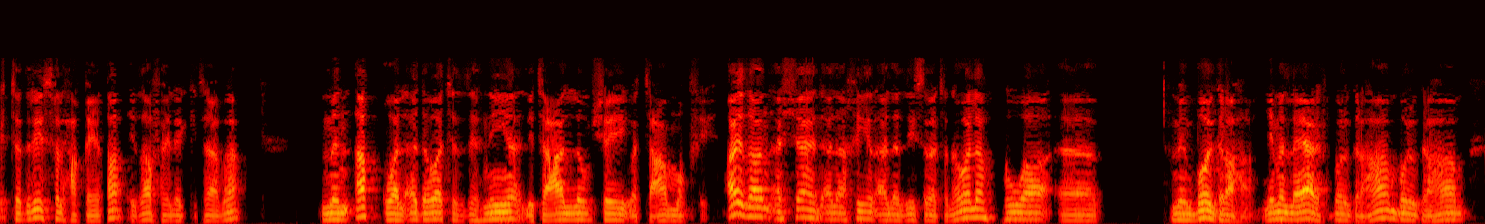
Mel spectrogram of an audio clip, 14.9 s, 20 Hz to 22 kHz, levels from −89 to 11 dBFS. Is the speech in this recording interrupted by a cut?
yes; 1 cut; at 7.2 s

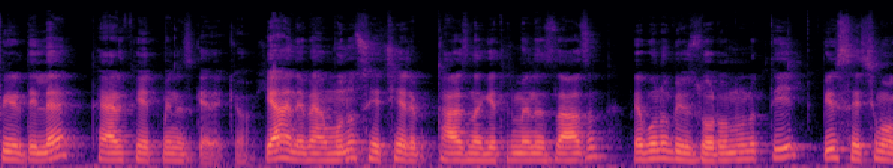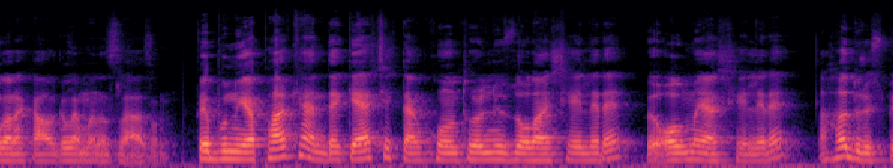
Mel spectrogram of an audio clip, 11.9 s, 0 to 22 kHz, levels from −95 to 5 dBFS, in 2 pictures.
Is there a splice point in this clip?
no; 0 cuts

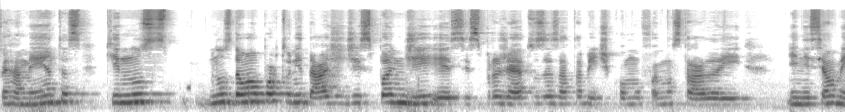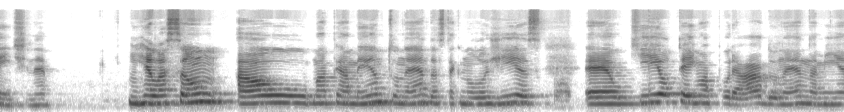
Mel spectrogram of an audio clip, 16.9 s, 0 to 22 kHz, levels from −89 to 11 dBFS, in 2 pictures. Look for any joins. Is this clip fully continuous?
yes; 0 cuts

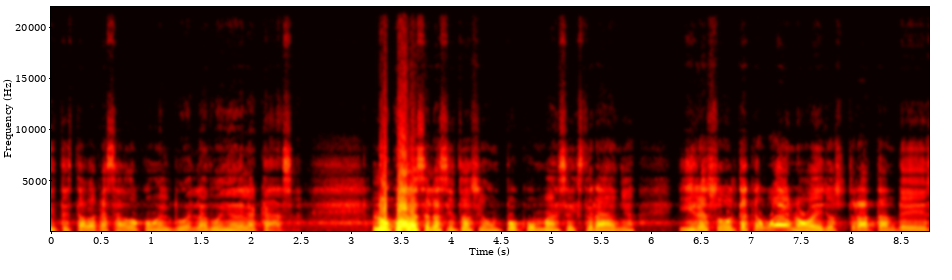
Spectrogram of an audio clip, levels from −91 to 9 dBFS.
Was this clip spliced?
no; 0 cuts

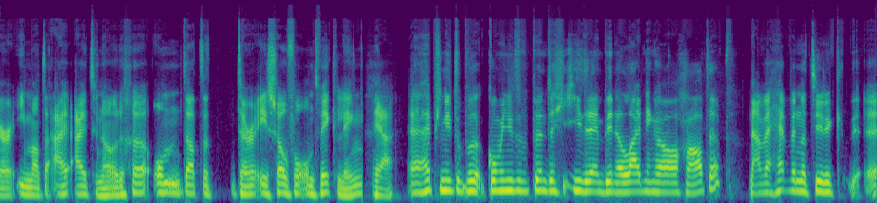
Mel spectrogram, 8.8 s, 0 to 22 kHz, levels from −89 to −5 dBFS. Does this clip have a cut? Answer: yes; 1 cut; at 3.6 s

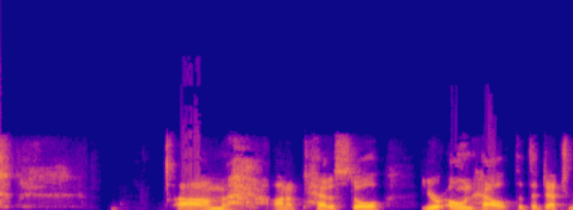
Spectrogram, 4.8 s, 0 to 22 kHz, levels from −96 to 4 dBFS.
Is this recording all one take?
no; 1 cut; at 2.2 s

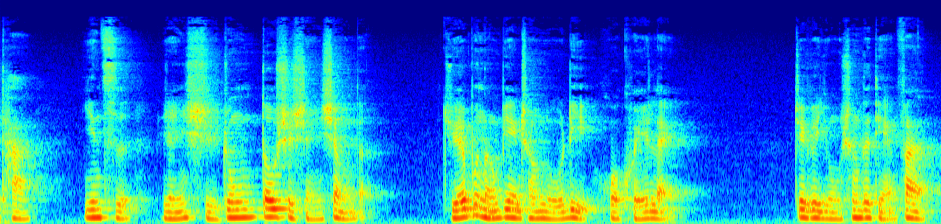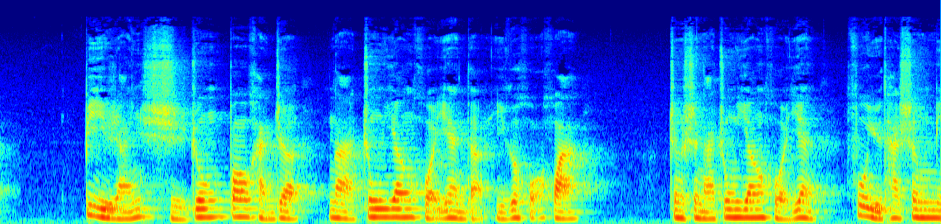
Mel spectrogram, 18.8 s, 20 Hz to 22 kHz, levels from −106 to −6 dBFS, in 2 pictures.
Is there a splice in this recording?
yes; 1 cut; at 4.3 s

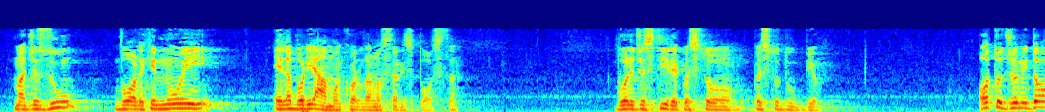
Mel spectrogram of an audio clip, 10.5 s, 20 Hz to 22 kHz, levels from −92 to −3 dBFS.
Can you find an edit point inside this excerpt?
no; 0 cuts

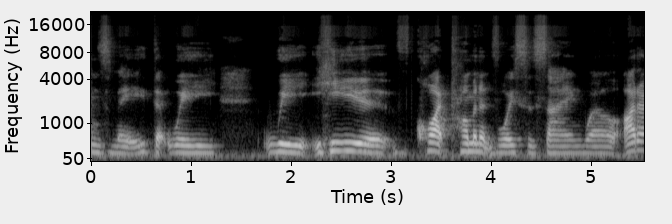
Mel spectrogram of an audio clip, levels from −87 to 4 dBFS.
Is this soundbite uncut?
yes; 0 cuts

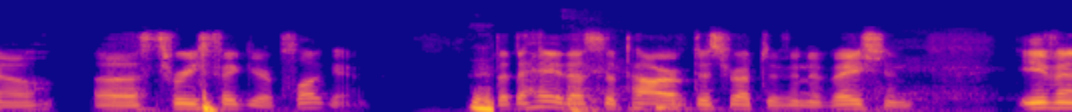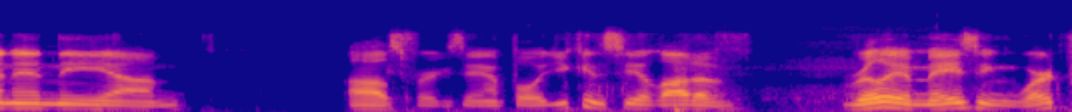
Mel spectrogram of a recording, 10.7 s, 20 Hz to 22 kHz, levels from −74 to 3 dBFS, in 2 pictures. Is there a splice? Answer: yes; 2 cuts; at 2.5 s, 7.3 s

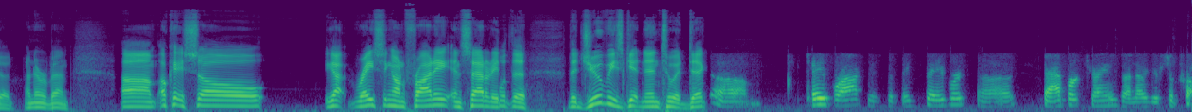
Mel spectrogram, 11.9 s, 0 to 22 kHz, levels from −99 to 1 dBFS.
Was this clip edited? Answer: yes; 2 cuts; at 5.0 s, 7.1 s

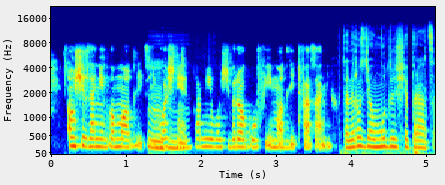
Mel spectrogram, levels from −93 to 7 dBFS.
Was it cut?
yes; 1 cut; at 1.3 s

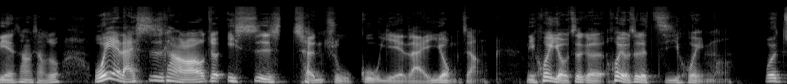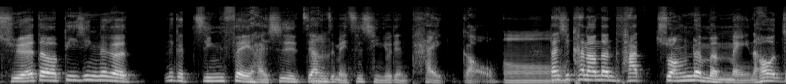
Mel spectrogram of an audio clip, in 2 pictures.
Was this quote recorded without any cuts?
yes; 0 cuts

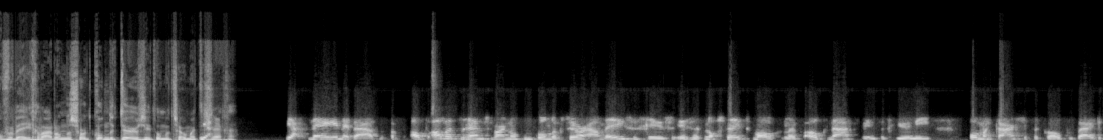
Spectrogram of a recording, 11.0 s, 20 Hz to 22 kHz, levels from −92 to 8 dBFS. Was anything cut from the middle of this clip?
no; 0 cuts

